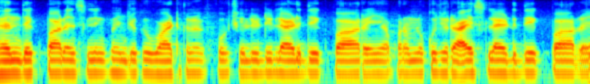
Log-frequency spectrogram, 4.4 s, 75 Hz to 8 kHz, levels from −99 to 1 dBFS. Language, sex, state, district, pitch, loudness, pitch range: Hindi, male, Maharashtra, Washim, 140 Hz, -19 LUFS, 140-145 Hz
